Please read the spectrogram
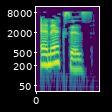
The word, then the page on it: annexes: British English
